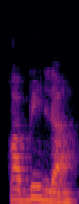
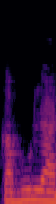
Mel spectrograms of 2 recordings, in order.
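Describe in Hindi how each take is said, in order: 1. b के बाद का स्वर i है। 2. b के बाद का स्वर u है। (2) "नहीं होता"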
